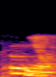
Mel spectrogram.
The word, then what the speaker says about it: puño: And the third way is the end of the stick called puño, in Filipino martial arts.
